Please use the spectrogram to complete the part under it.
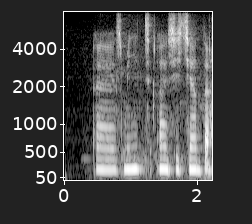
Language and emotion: Russian, neutral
